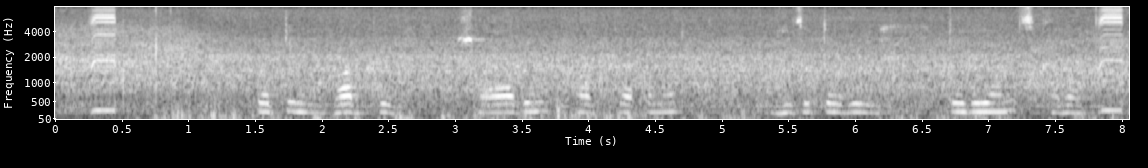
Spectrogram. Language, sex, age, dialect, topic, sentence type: Bengali, female, 41-45, Standard Colloquial, agriculture, statement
